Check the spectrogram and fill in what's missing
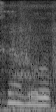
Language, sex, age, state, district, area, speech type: Assamese, female, 30-45, Assam, Udalguri, rural, spontaneous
